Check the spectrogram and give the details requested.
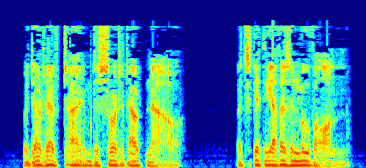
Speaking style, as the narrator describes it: Belgareth grunted

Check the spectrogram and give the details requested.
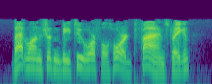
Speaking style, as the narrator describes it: Kalidor drawled

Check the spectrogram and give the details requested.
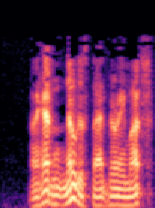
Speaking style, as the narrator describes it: Keurig muttered

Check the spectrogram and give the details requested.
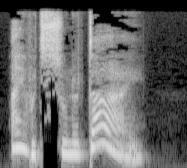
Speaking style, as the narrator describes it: the princess blurted

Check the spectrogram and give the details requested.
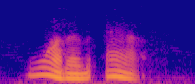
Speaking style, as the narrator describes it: Talon muttered

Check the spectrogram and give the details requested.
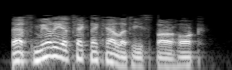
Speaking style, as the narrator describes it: Annius snapped

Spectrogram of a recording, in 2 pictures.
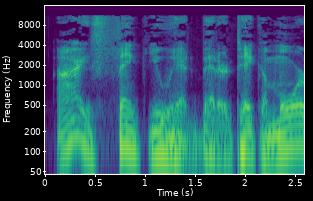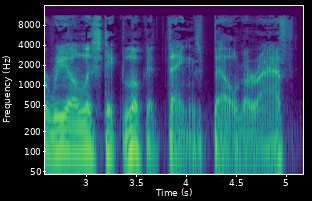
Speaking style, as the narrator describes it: the hunchback growled at him

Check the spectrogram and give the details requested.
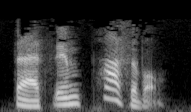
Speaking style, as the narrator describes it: Sparhawk exclaimed

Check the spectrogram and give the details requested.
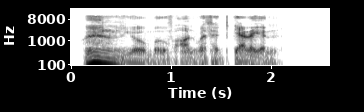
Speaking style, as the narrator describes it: his grandfather muttered

